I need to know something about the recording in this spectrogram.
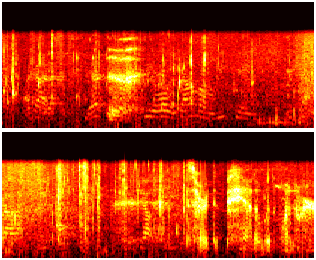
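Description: A paddle knocks against the side of a kayak.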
